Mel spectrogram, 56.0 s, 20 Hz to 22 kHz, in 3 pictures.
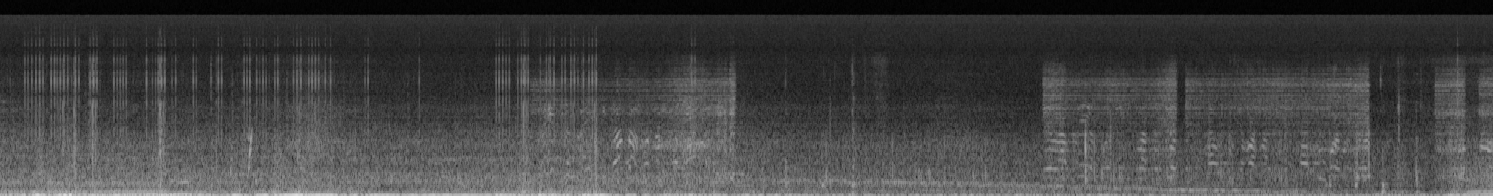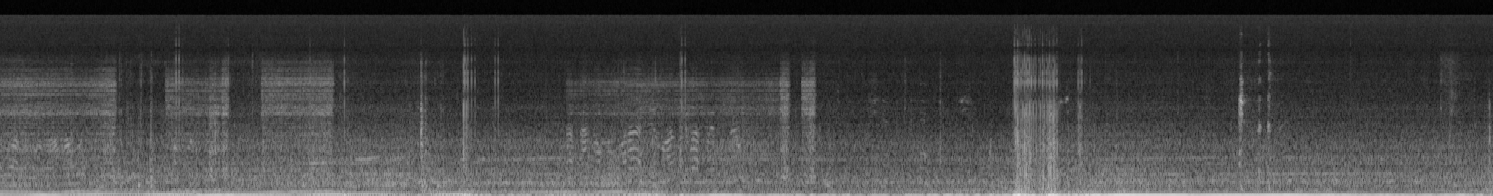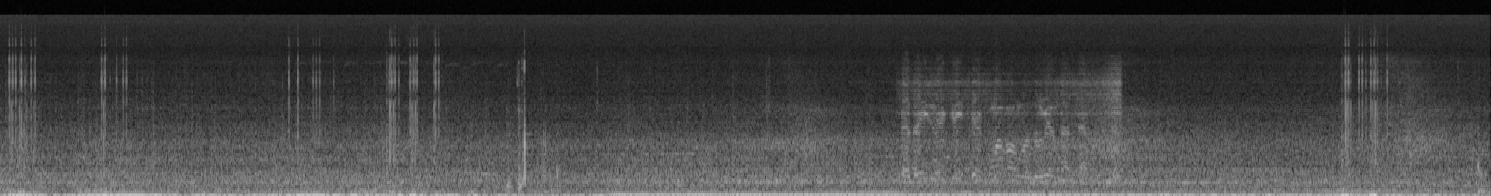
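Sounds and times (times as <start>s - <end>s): engine and tyre rumble: 0.0s - 55.9s.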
